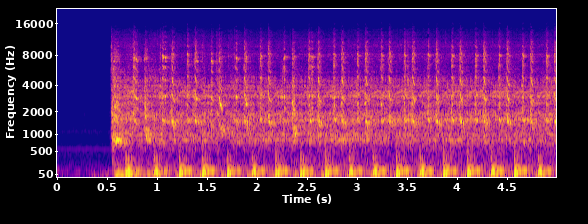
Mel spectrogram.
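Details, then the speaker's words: Suzuki King Quad ATV (owner thinks a 300, 1995-97), left outdoors for years. After the fuel pump orientation and lines were corrected, it fires at once and runs on its own fuel pump for the first time with a steady, even single-cylinder beat. "that's running on his own fuel pump for the first time oh lovely very nice yes ha super excited all right this is working"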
